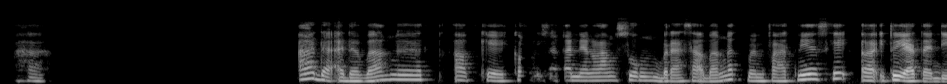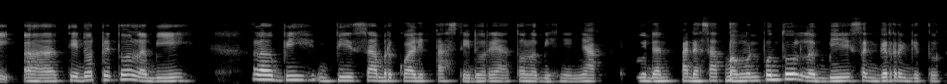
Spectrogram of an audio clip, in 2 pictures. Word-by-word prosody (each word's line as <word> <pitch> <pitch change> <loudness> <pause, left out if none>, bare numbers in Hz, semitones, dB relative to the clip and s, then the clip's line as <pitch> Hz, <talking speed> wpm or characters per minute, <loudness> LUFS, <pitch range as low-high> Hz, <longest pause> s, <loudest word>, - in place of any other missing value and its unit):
Aha. 160 -2 -12 2.5
Ada 240 -4 0
ada 155 -1 0
banget. 215 +4 0 0.3
Oke, 195 -2 -7 0.2
kalau 200 0 -9
misalkan 185 0 -6
yang 175 0 -2
langsung 185 -2 -4
berasa 150 +2 -2 0.2
banget 195 +10 -2
manfaatnya 160 +6 0 0.2
sih, 265 +2 -1 0.2
eee, 180 -1 +2
itu 175 - +1
ya 155 - +7
tadi, 140 0 -1 0.3
eee, 150 -1 +2 0.2
tidur 185 +1 +1 0.2
itu 210 +4 -2 0.2
lebih 155 0 +1 0.9
lebih 205 -2 +5 0.4
bisa 175 0 0
berkualitas 160 -1 -1
tidur 150 0 -2
ya 150 - -1
atau 160 - -4
lebih 145 -1 -5
nyenyak 145 +1 -2 0.2
gitu. - - -11
Dan 155 0 +4 0.2
pada 165 -2 +3
saat 175 +1 -2
bangun 170 +1 +3
pun 220 -1 +7
tuh 245 0 +10 0.2
lebih 160 0 +3 0.2
seger 170 -1 +2 0.2
gitu. 150 -1 -7
165 Hz, 125 wpm, -24 LUFS, 155-190 Hz, 2.5 s, tuh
